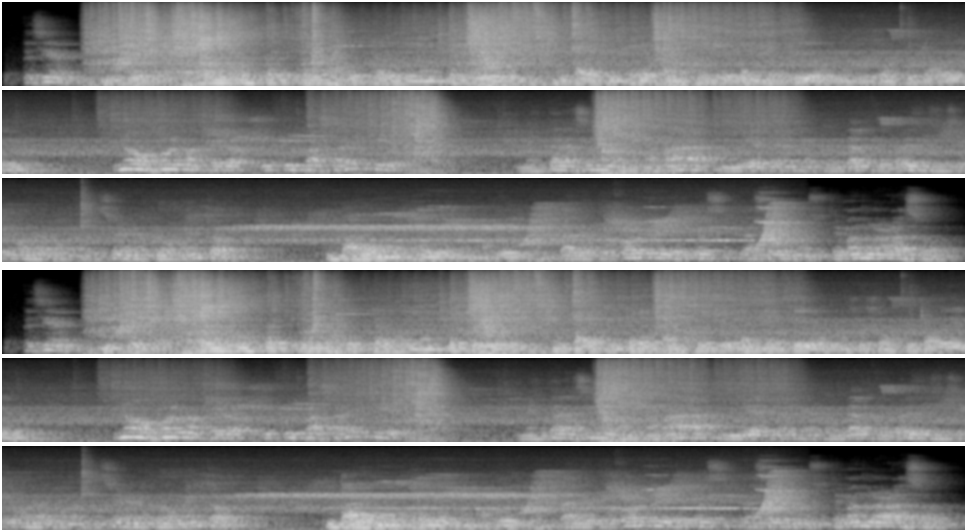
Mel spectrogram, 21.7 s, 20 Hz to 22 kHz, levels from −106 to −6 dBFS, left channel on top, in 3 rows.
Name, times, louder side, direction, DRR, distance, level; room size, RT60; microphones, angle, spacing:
voice 1, 0.1-0.5 8.0-10.2 11.1-16.1 18.6-21.5, equal, 25° left, -8 dB, 1.1 m, -33 dB
Bird, 0.6-20.5, left 1 dB, 70° left, 1.1 m, -34 dB
voice 2, 0.7-7.4 16.8-18.5, right 1 dB, 65° right, 0 dB, 0.5 m, -30 dB
sound 1, 2.7-19.3, left 1 dB, ahead, 0.7 m, -47 dB
2.4 x 2.3 x 2.9 m, 1.0 s
head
